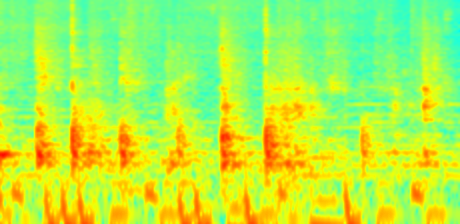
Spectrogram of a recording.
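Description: Grated coconut sautéing in a hot pan as a spatula stirs it, rhythmic scraping strokes about every half second over a constant sizzle.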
